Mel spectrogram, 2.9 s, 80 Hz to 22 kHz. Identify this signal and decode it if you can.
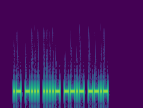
Morse code, heard as a keyed tone, about 40 wpm, 700 Hz. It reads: AB4QQ
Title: USA Call Signs - 5 Characters - Repeated 2x - 40wpm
